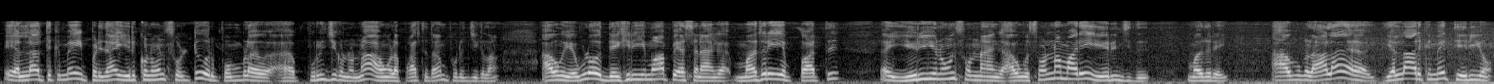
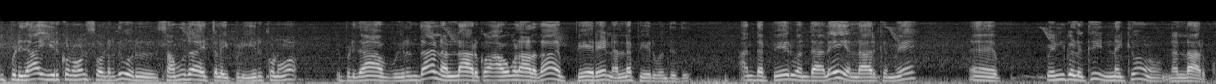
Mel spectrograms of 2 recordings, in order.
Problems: constant background noise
